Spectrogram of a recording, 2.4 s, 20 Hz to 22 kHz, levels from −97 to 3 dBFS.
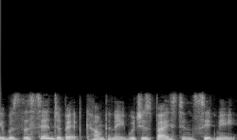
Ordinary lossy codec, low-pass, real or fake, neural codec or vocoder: Opus, 64 kbps; 7.2 kHz; fake; codec, 24 kHz, 0.9 kbps, WavTokenizer, medium speech release version 1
